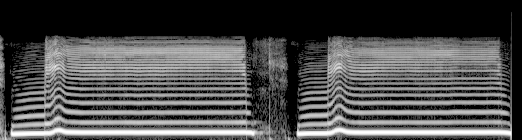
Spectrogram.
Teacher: میم کی ادائیگی میں ہونٹوں کے خشک حصے کو قدر نرمی سے ملا کر باریک آواز میں پڑھیں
